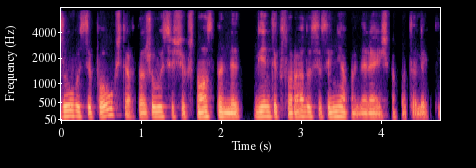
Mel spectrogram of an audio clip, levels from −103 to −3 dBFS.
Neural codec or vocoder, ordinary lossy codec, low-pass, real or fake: none; MP3, 64 kbps; 7.2 kHz; real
